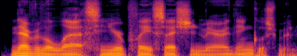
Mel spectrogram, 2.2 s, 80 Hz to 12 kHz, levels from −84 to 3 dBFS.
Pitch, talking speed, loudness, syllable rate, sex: 90 Hz, 240 wpm, -20 LUFS, 7.7 syllables/s, male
